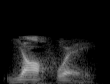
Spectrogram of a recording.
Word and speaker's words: Yahweh: And so we pronounce the name Yahweh.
